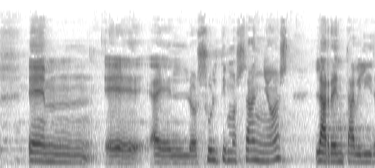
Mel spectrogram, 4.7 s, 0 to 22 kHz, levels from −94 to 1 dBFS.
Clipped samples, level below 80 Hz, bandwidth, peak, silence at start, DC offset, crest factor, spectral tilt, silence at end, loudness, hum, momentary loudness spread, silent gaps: under 0.1%; -76 dBFS; 16 kHz; -10 dBFS; 0 s; under 0.1%; 24 dB; -3.5 dB/octave; 0 s; -33 LUFS; none; 10 LU; none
